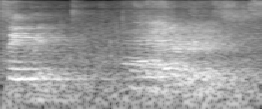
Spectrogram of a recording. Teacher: This word, you will see 1, 2, 3. Looks like there are 3 syllables. But actually, when you hear people pronounce it, it's only 2.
